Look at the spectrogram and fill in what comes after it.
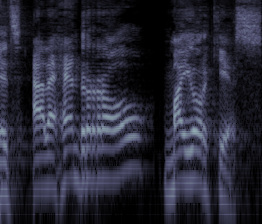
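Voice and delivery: name said in full, accurate Spanish pronunciation.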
